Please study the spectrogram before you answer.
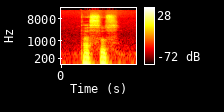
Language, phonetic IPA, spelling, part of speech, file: Polish, [ˈpasːus], passus, noun, LL-Q809 (pol)-passus.wav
